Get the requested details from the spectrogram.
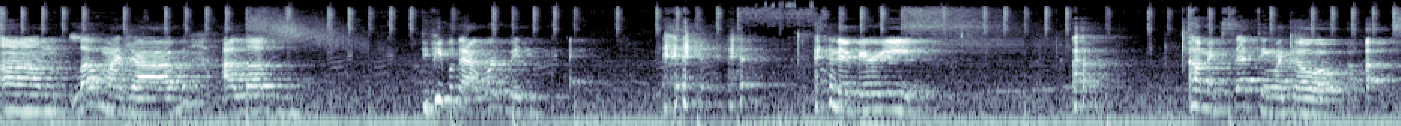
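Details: Adult woman who stutters, speaking in a Q&A about her own stuttering; stuttering.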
